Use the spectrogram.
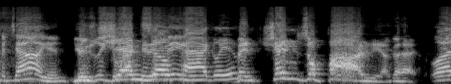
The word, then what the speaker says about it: Paglia: Say it like an Italian. Vincenzo Paglia.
